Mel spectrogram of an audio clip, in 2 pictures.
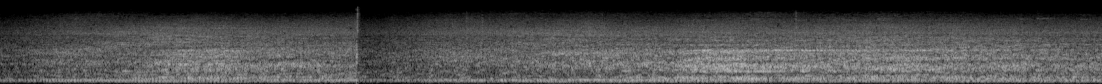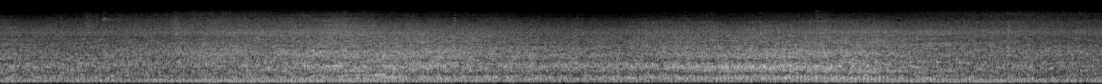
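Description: A steady background of motor-vehicle engine and traffic noise with indistinct voices, briefly dipping at an edit about three and a half seconds in.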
